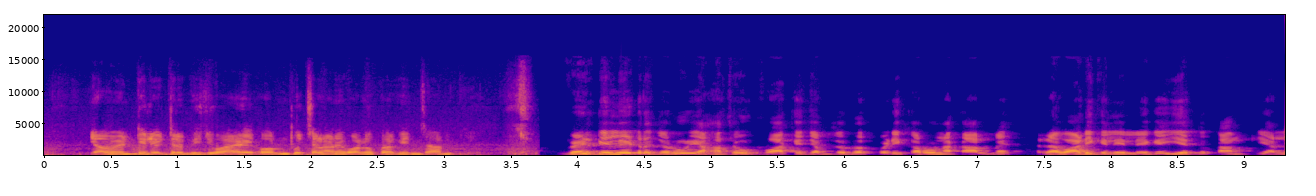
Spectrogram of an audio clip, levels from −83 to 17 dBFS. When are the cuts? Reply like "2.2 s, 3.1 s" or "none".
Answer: 3.7 s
